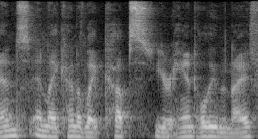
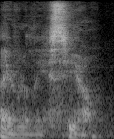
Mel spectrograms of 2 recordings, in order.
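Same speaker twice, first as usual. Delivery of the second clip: soft, low, hushed half-whisper; 5 semitones lower, 4 dB quieter than usual. Player describing her character's final act at a cliff edge, half-whispering. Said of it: "she just whispers".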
